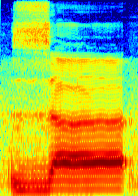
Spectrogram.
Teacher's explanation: زا جو ہے زبان کی نوک اور دونوں دانتوں کے اندرونی کنارے سے ادا ہوتا ہے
